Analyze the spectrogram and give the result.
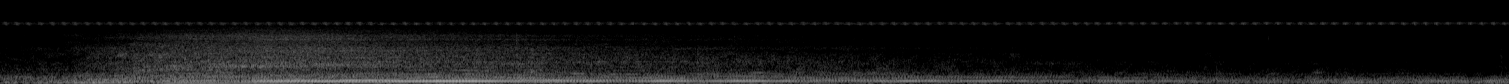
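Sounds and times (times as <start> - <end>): vehicle engine idling: 0.3 - 11.5.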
